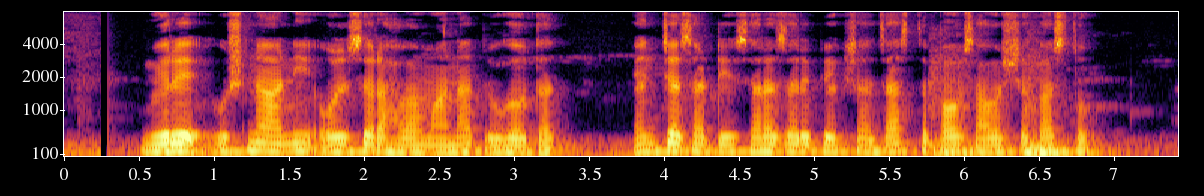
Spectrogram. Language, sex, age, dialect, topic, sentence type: Marathi, male, 25-30, Northern Konkan, agriculture, statement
